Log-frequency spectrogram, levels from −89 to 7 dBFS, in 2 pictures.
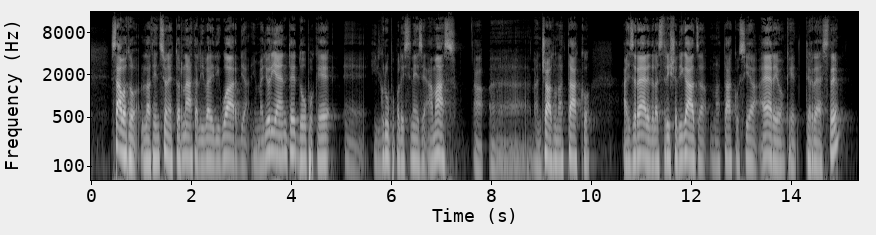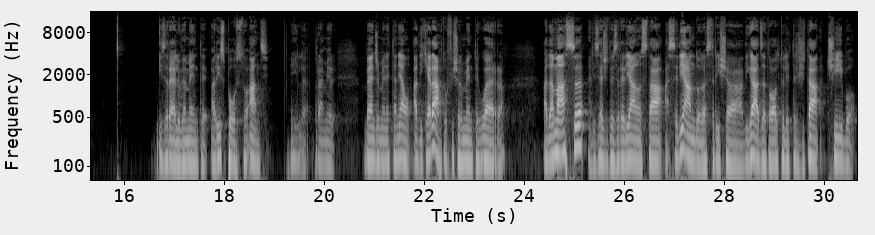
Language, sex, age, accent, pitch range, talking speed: Italian, male, 30-49, native, 115-130 Hz, 120 wpm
